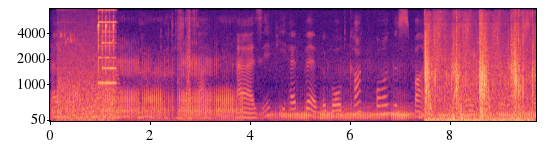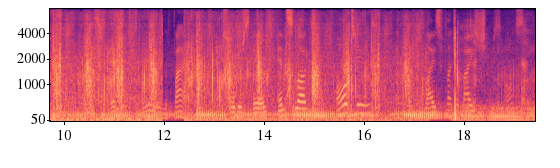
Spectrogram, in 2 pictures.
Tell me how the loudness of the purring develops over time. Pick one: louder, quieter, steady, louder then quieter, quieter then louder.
louder.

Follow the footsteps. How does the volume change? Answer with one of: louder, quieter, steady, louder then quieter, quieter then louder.
quieter.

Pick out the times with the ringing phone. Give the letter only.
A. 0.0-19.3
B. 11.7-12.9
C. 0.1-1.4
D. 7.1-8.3
C.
